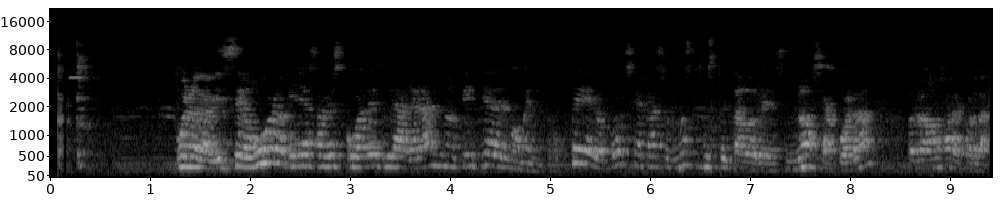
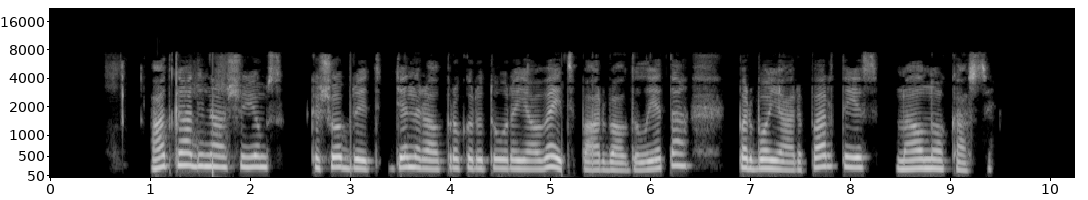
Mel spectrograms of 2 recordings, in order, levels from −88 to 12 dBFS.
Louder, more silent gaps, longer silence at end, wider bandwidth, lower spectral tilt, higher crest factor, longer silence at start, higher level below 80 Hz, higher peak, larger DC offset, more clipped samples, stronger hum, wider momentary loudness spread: second, -35 LUFS vs -15 LUFS; second, none vs 2.35-2.56 s, 3.33-3.38 s, 6.74-6.88 s, 8.29-8.45 s; second, 0 s vs 0.85 s; first, 11 kHz vs 7.6 kHz; second, -4.5 dB/octave vs -6 dB/octave; first, 22 dB vs 14 dB; second, 0.05 s vs 1 s; second, -88 dBFS vs -56 dBFS; second, -14 dBFS vs 0 dBFS; neither; neither; neither; first, 16 LU vs 9 LU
